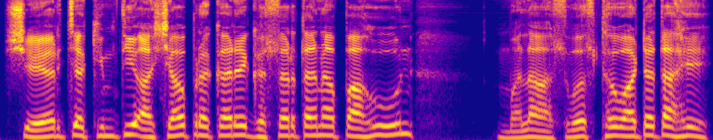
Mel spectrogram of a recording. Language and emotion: Marathi, fearful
